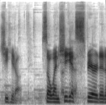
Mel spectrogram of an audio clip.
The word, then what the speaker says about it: Chihiro: And then these two characters here together are pronounced chihro.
